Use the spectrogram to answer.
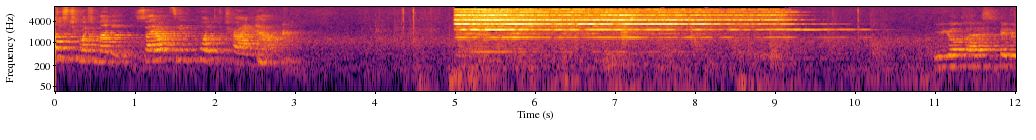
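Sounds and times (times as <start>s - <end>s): struck bell ringing: 5.0s - 10.5s.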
